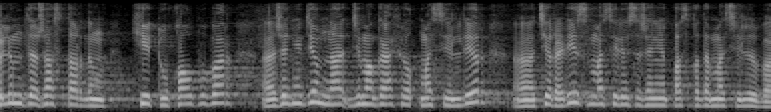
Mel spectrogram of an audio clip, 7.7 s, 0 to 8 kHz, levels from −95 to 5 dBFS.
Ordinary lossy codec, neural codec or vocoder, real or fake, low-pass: none; none; real; 7.2 kHz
